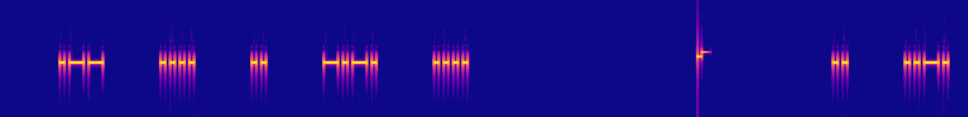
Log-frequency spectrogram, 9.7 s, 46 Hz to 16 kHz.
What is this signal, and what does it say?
Morse code, heard as a keyed tone, about 25 wpm, spaced as for 12 wpm, 700 Hz. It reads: WHICH IF
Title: 4x Character Spacing - Top 100 Words - 25wpm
